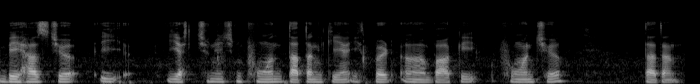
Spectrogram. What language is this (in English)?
Kashmiri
